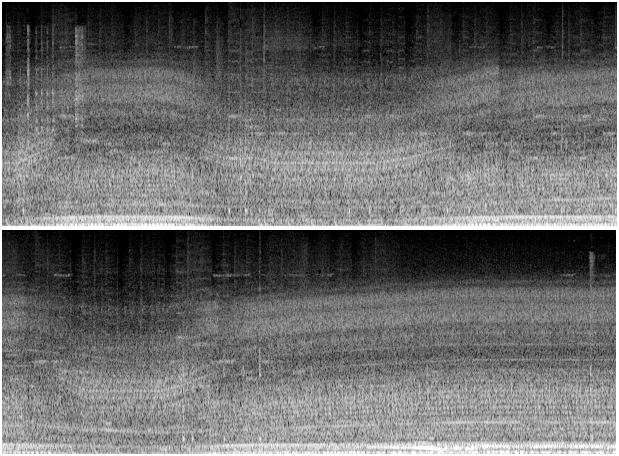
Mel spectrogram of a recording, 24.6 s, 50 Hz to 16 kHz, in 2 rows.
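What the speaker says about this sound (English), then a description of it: "Great sounding tractors." Tractor engines in Farming Simulator 19 drone nearby at a steady level, the pitch rising and falling in slow waves as they rev and settle, with a brief high tone late on.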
